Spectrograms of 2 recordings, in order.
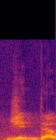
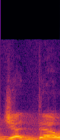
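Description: First: The first vowel is an i sound. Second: The first vowel is an a sound. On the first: "with a kasra" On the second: "with a fatha"

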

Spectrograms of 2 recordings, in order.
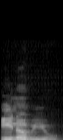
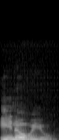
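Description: No difference in how they are said.

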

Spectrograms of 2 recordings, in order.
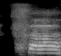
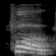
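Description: First: The f has a heavy rush of air. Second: The f has the lower lip pulled inward. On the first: "должно быть умеренно вот этот гамс воздух, да, то есть не надо фа" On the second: "как будто ее эта губа половину во рту"

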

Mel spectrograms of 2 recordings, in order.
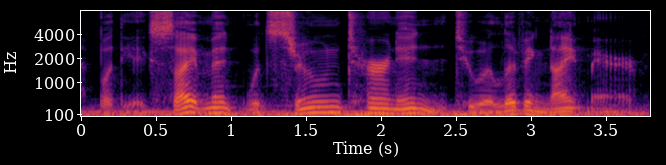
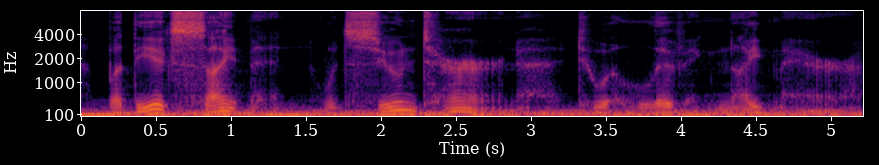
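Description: First: It is read in a normal voice. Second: It is read in a put-on dramatic voice.

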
